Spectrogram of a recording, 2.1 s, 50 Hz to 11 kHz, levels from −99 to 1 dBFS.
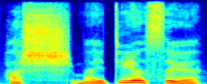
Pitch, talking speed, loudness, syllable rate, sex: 235 Hz, 115 wpm, -17 LUFS, 2.2 syllables/s, female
